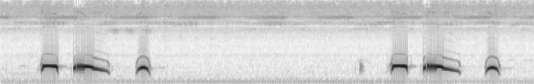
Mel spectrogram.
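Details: Ground decoy spotted dove calling to draw in wild doves. Two identical cooing phrases come about four seconds apart, each a level coo, a long downward-sliding coo and a short arched coo. A faint low hum persists throughout.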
